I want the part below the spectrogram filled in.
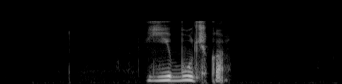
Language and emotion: Russian, angry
